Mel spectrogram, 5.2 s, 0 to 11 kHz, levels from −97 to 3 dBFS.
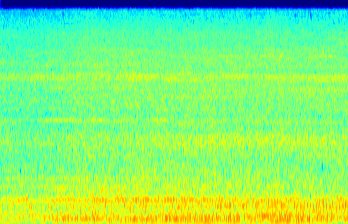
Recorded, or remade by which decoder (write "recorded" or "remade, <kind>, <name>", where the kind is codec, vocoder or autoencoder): recorded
